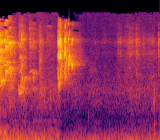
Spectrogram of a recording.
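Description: African lovebirds squawking: a burst of high, chattering calls that dies away a little under a second in, leaving the birds quieter.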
